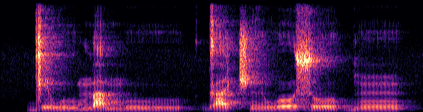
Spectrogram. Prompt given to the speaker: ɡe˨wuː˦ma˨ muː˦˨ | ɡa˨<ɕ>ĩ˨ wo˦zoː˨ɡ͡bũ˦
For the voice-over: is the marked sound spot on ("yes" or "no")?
no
